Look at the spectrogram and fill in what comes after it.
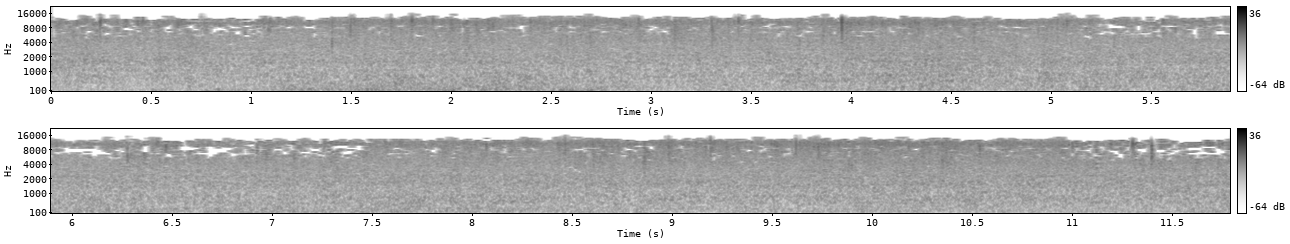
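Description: Heavy rain pouring down, coming down cats and dogs: a steady, dense hiss of rain.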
